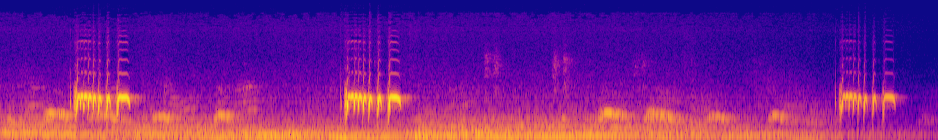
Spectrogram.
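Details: Singing male local zebra dove, a tutor for other doves: clipped, bubbling coo phrases every few seconds with soft, lower trailing coos between them, set against steady low rumbling noise.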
